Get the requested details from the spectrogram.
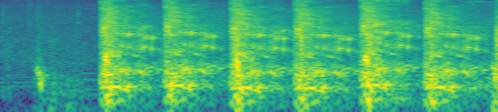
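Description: A sword swings and strikes again and again in quick rhythm.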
